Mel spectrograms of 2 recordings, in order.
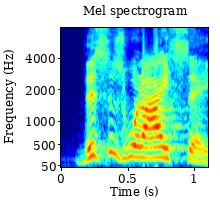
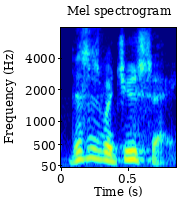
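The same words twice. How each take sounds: First: Louder and higher; loud take. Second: Much softer; quiet take. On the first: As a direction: hit "I" hard. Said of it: "loud take, contrasted". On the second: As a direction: drop the voice right down. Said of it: "quiet take, contrasted". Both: Shown as a demonstration.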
